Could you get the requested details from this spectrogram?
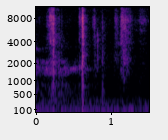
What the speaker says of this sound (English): Let's find out as we shuffle these cards up.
